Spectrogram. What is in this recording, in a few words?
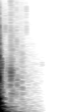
footsteps wood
